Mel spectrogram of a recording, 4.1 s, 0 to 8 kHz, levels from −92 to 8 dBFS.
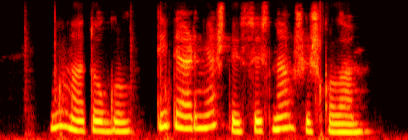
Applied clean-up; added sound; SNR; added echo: neural diffusion model UNIVERSE++.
